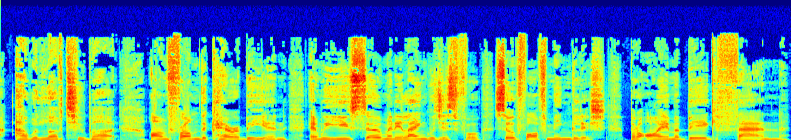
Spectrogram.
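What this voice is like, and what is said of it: Bad put-on British accent. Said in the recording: “I did a British accent with a Caribbean message. I'm so sorry. That's very bad ... that's so bad, that the accent is hideous”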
